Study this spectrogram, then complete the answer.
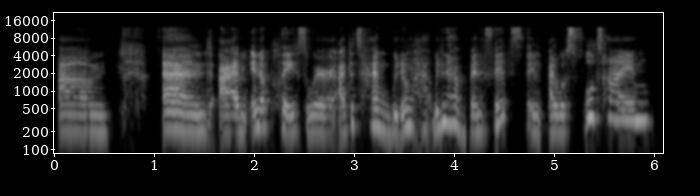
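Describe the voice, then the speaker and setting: At a normal speed, a young Jamaican woman tells her stories as a guest in a casual interview. She's animated throughout, her pitch springing up on the reactions she quotes.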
